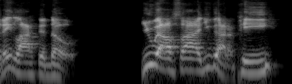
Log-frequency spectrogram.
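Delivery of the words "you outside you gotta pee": usual speaking voice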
